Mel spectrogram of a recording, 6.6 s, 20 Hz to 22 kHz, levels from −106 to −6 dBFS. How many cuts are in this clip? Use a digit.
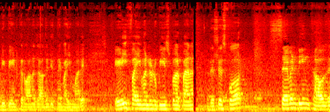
1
